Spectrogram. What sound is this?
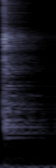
plastic switch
